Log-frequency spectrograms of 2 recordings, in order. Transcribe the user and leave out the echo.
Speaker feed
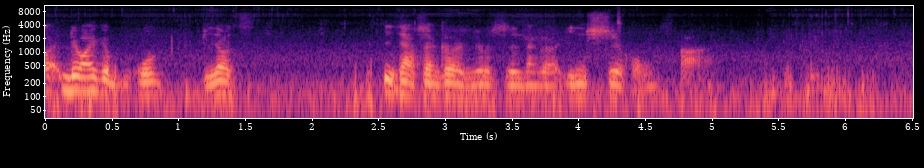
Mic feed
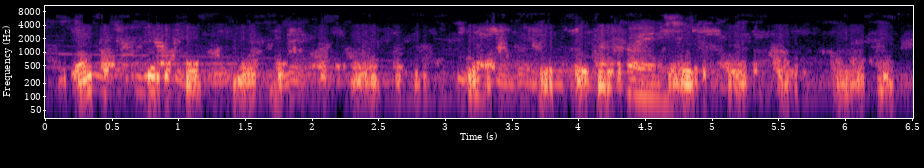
对

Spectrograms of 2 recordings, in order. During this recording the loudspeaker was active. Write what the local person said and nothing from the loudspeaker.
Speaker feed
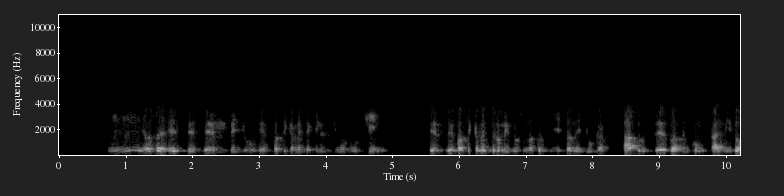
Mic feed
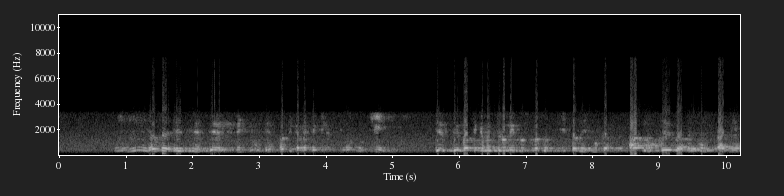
none

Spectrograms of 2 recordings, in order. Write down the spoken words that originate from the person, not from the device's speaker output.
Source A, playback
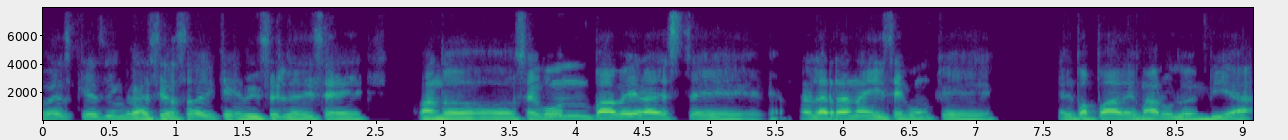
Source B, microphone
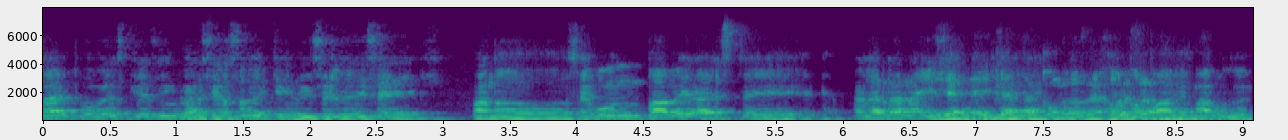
y ahí cantan como los mejores amigos.

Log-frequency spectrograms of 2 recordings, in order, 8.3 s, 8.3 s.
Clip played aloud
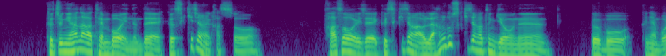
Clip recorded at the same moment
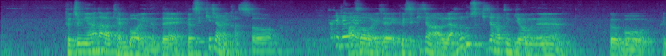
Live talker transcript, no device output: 그래.

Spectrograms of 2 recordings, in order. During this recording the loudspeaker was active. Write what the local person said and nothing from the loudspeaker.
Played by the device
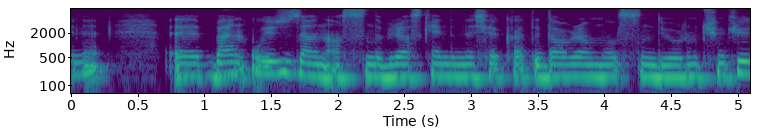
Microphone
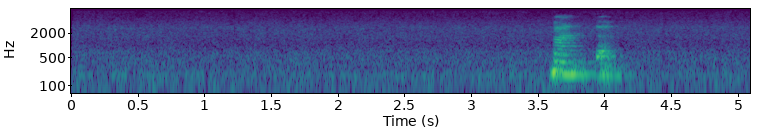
ben de.

